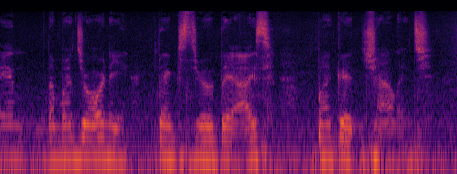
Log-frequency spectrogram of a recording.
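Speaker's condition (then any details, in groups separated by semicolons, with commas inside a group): ALS; about two years since onset, lost walking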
